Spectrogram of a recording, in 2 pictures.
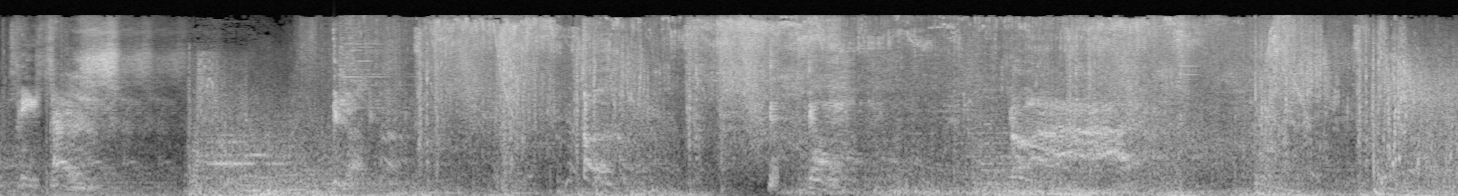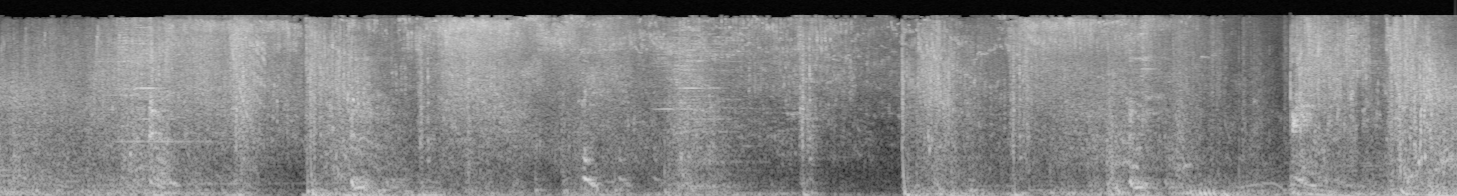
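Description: Energy blasts and explosions burst repeatedly in a fast fight.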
